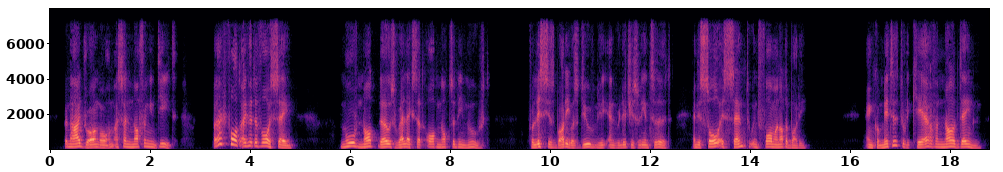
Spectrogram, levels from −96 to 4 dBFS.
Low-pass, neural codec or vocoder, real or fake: 7.2 kHz; codec, 16 kHz, 0.8 kbps, ZipCodec; fake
